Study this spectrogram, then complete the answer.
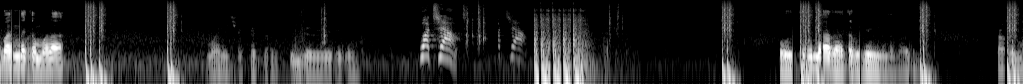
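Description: Rifle shots crack sharply, one at a time.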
